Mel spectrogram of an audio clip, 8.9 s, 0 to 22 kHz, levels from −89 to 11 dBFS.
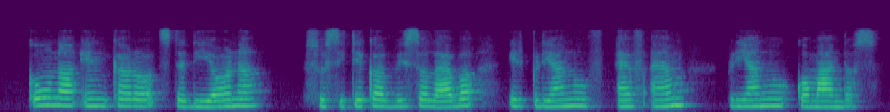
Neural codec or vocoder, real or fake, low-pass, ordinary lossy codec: codec, 16 kHz, 0.4 kbps, LongCat-Audio-Codec; fake; 7.2 kHz; Opus, 16 kbps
